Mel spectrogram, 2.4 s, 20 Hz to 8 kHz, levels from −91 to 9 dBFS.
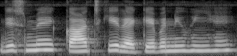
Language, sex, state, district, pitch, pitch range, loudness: Hindi, female, Uttar Pradesh, Lucknow, 230 Hz, 210-240 Hz, -18 LUFS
